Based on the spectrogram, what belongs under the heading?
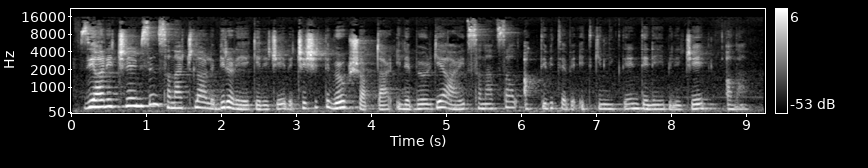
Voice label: turkce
